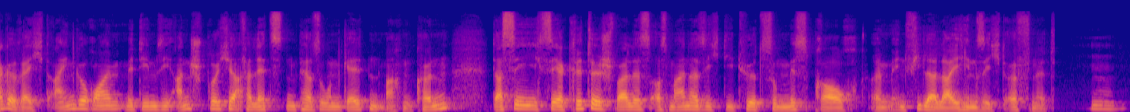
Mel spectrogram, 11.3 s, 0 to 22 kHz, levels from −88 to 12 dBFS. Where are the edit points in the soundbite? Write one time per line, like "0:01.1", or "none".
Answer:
0:02.4
0:08.6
